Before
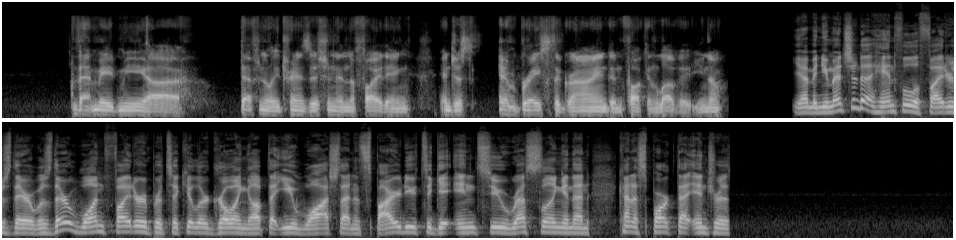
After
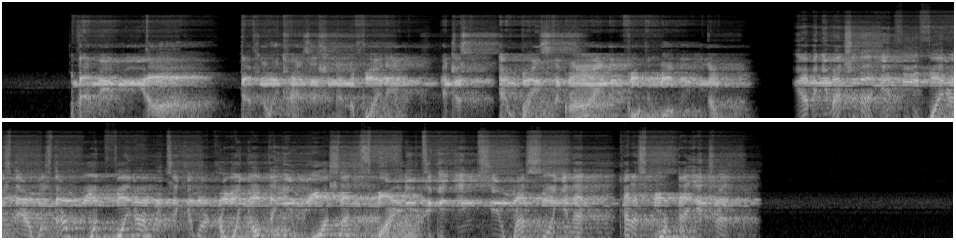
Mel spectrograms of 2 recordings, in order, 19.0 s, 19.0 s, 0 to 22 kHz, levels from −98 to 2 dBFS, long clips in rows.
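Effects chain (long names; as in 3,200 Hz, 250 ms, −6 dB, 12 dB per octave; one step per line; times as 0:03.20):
neighbouring bands swapped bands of 1,000 Hz
reverb whose tail is shaped and stops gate 340 ms flat, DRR 3.5 dB
0:11.81–0:13.93: multiband upward and downward compressor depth 100%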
